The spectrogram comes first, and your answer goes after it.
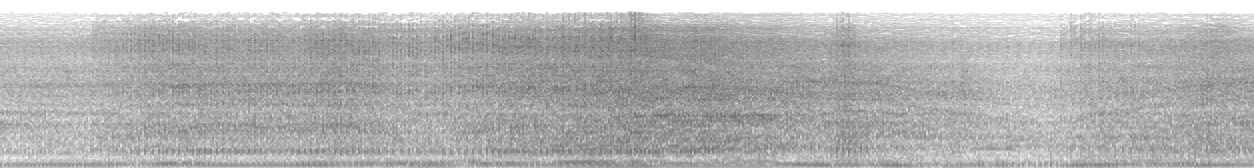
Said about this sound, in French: Et là, c'est la deux chevaux. Voilà.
